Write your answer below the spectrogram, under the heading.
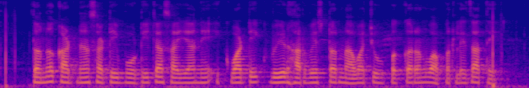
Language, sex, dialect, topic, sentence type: Marathi, male, Standard Marathi, agriculture, statement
